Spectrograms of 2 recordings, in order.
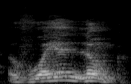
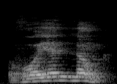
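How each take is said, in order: No difference in how they are said.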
